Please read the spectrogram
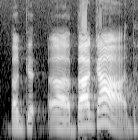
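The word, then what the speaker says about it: bagad (בָּגַד): And the word is bagad. I had to look up the pronunciation too. So the word is bagad,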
